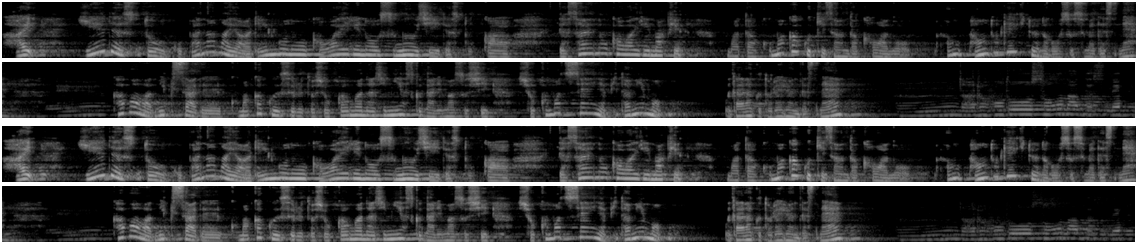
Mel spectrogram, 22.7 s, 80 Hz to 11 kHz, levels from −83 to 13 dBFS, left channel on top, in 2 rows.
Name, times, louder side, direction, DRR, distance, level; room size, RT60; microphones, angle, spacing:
voice 1, 0.0-11.8 12.5-18.0 18.6-19.8, right 3 dB, 30° right, 10 dB, 0.9 m, -32 dB
voice 2, 11.8-12.4 16.8-16.9 20.3-22.5, left 2 dB, 80° left, 1 dB, 7.9 m, -49 dB
30.0 x 28.5 x 6.8 m, 1.1 s
head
